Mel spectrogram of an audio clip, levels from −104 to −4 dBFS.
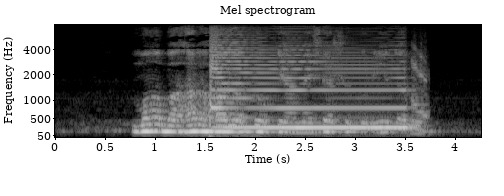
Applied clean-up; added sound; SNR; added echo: none; Electric guitar / Bass guitar; -2 dB; reverberation time 0.3 s.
